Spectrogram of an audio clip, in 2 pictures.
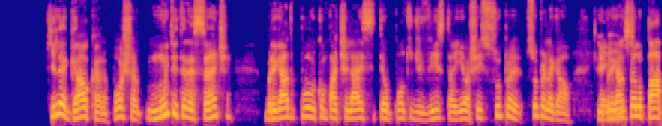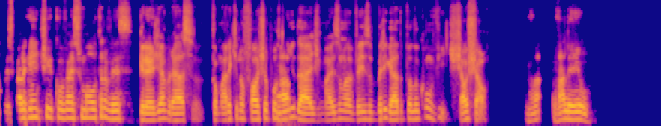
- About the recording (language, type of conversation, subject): Portuguese, podcast, Me conta uma música que te ajuda a superar um dia ruim?
- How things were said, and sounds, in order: none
